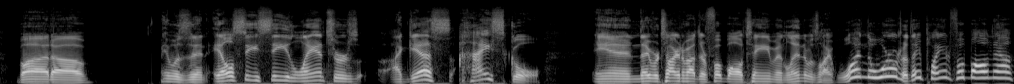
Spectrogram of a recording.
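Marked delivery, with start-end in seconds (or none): 8.4-10.1 put-on voice, very high, quick and rattled. Retelling someone's reaction to a high school football team, Linda impression. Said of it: "That's my impression of Linda's voice".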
